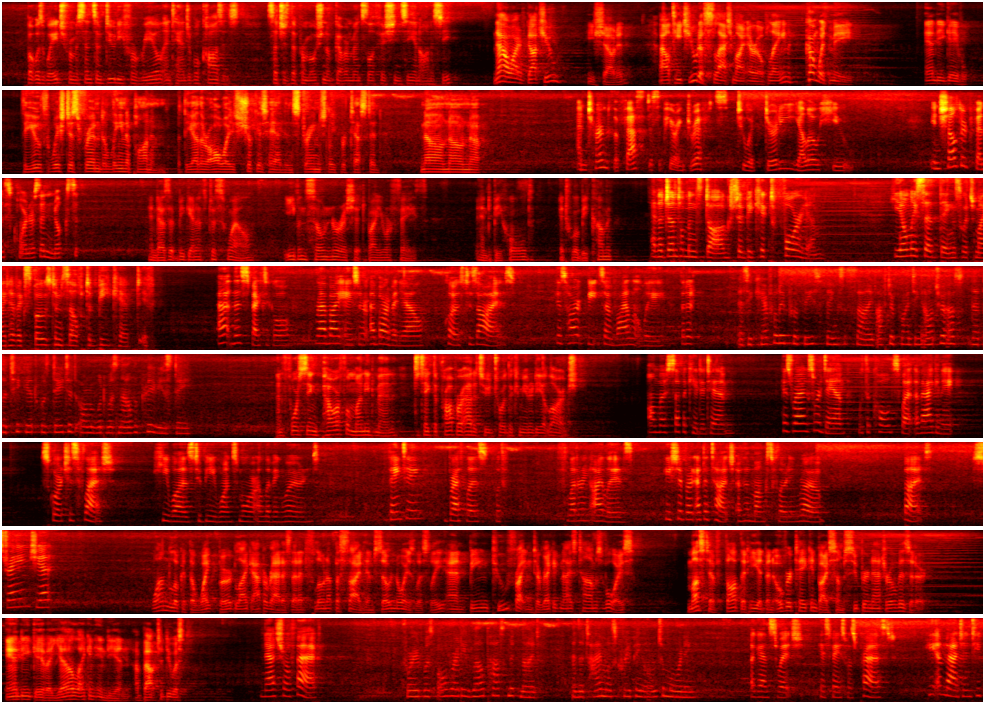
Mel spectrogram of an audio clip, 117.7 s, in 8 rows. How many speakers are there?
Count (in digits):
8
